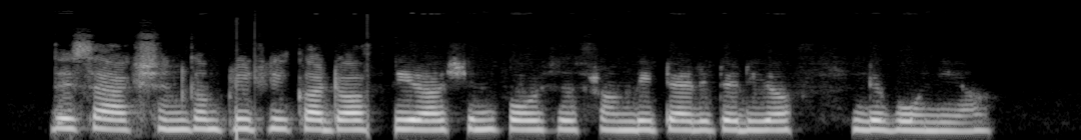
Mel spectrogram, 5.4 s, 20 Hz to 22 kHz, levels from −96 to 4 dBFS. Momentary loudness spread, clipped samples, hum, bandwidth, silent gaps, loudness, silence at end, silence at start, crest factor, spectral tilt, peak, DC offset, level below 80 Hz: 7 LU; under 0.1%; none; 7.6 kHz; none; -22 LUFS; 0.45 s; 0.25 s; 14 dB; -6 dB/octave; -8 dBFS; under 0.1%; -62 dBFS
